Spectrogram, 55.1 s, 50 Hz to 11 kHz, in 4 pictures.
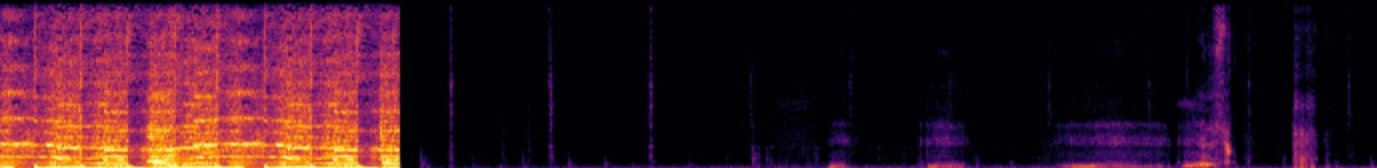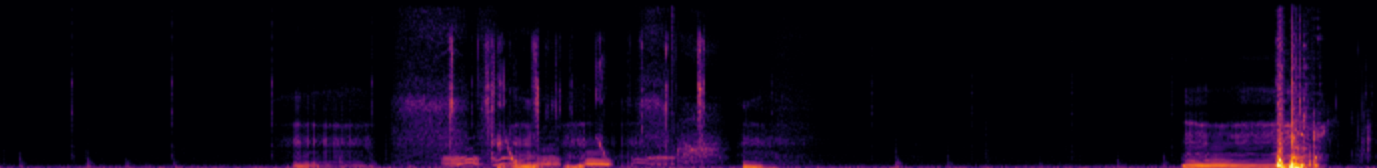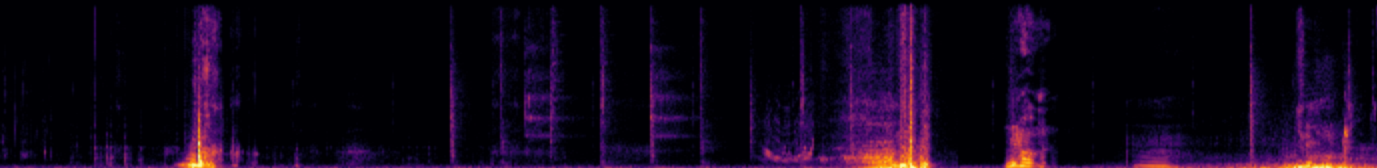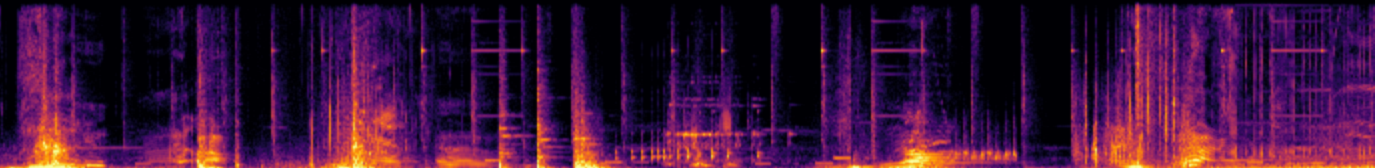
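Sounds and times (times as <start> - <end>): marker ticking on whiteboard: 4.2 - 10.5, 22.5 - 25.5, 30.2 - 35.7
person groaning: 41.8 - 43.7, 52.5 - 54.1.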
